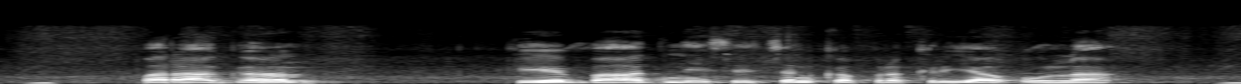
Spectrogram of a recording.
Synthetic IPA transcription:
pəɾaːɡaːn | kebaːd̪nɪseːt͡ʃənkapɾəkɾɪjaɦoːlaː

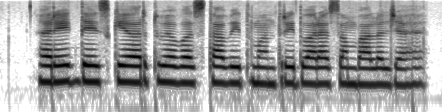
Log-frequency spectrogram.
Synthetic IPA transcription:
həɾeːk̚d̪eːʃkeɐɾt̪ʰʋjəʋəst̪ʰaːʋɪt̪mə̃nt̪ɾid̪waːɾasə̃mbʱaːləld͡ʒaːɦɛː

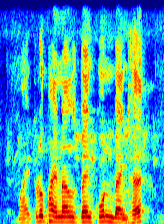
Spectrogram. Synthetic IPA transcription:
majkɾopʰajnãnsbɛ̃ŋkːunbɛ̃ŋkɦɛ

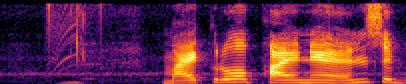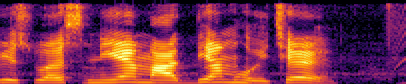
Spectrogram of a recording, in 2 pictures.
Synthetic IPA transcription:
majkɾopʰajnensʋiswasnijəmad̪ʱjəmɦojt͡ʃʰe

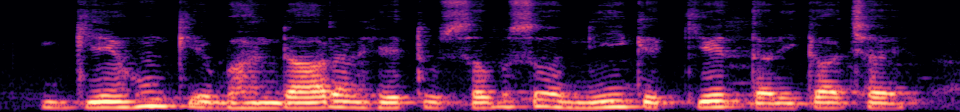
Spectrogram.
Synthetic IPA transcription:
ɡeːɦũkebʱəɳɖaːɾənɦeːt̪usəbsə̃niːkket̪əɾiːkat͡ʃʰə

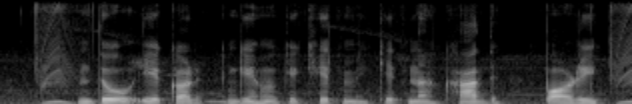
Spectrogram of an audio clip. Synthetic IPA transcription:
d̪oekəɾɡeɦũkekʰet̪mẽket̪nakʰad̪ | pɔɾi

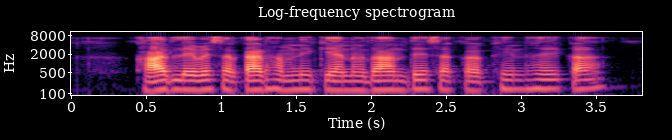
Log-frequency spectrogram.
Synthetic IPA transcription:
kʰad̪leβesəɾkaɾɦəmnikeənud̪and̪esəkəkʰinɦəka

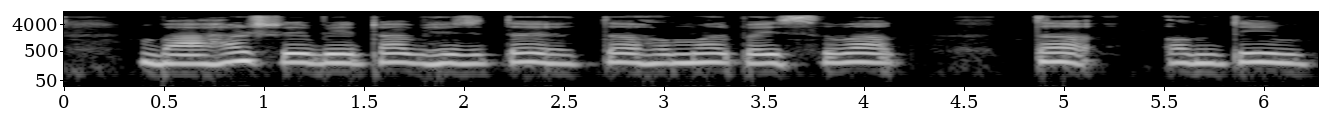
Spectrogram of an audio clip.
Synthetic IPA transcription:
baːɦəɾsebeːʈabʱed͡ʒt̪əjt̪əɦəməɾpəɪsʋak | t̪ə | ənt̪im

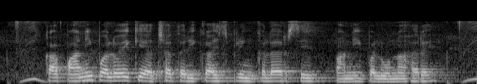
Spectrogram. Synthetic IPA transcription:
kapaːnipɐloːekeɐtːʃʰat̪ɐɾiːkaɪspɾɪ̃ŋɡkələɾsepaːnipɐloːnaɦɐɾɦɛː

